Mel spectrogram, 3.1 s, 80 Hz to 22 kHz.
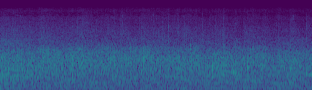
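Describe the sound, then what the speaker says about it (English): A large crowd at a BlizzCon 2011 StarCraft II esports match applauds steadily and evenly throughout, a dense wash of clapping. "give another round of applause"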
